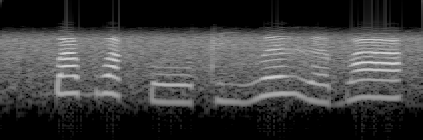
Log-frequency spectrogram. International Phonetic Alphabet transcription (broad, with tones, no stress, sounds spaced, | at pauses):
ɡ͡b a˦ ɡʷ a˦˨ k͡p oː˨ t i˨ β ɛ˦ ɣ ɛ˨ b a˦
